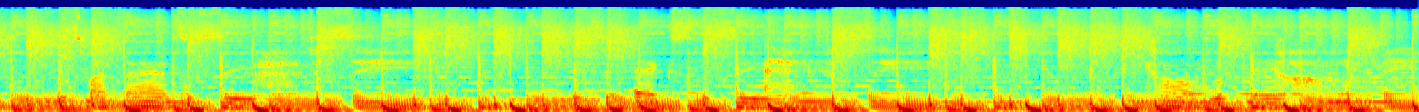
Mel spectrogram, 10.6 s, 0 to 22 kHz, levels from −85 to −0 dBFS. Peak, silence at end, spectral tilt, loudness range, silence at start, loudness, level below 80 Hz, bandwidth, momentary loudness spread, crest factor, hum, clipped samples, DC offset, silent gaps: 0 dBFS; 0 s; -4.5 dB/octave; 0 LU; 0 s; -13 LUFS; -16 dBFS; 17 kHz; 2 LU; 12 dB; none; under 0.1%; under 0.1%; none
